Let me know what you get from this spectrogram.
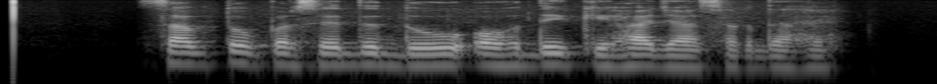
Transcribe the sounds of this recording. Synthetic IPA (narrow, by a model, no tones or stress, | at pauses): səb̚t̪õːpəɾsɪd̪d̪oːʔɔːɦd̪iːkɪɦaːd͡ʒaːsəkd̪aːɦɛː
